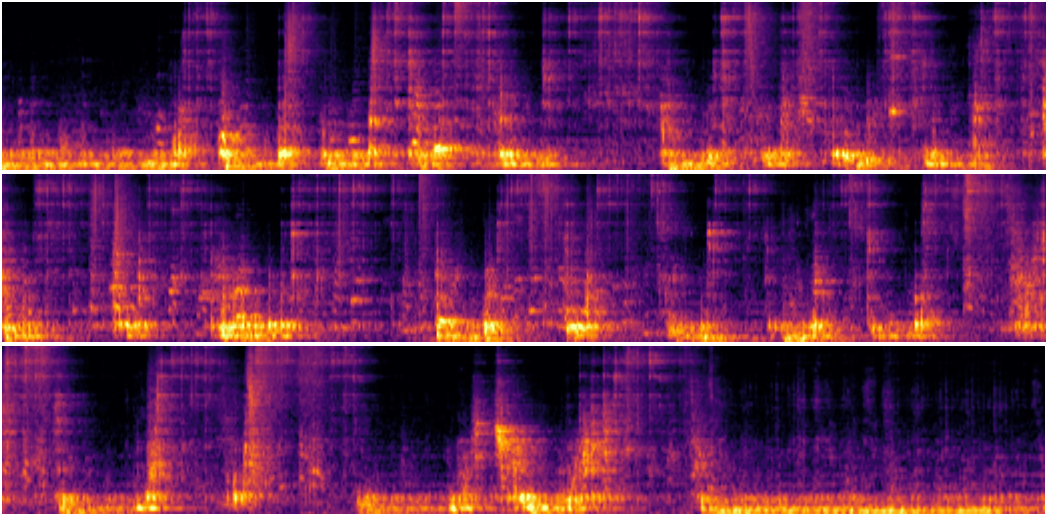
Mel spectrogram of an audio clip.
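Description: A small ensemble plays live music.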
